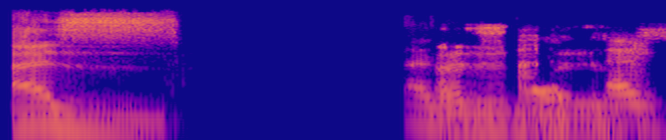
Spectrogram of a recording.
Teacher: huruf shad sin zai yang yang menyamakannya semuanya memiliki sifat saofir. Sofir itu adalah desisan. Ada yang menyerupai desisan lebah, ada yang menyerupai desisan ular ataupun burung. · Ujung lidah bertemu dengan gigi seri bawah. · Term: huruf zai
